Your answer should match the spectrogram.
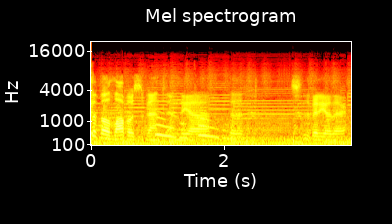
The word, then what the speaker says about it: Lavos: I believe it's pronounced Lavos.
